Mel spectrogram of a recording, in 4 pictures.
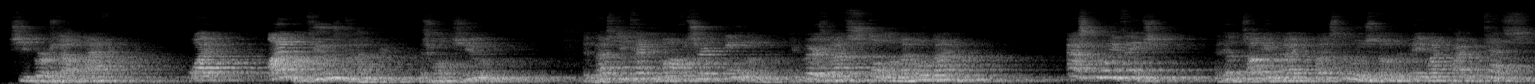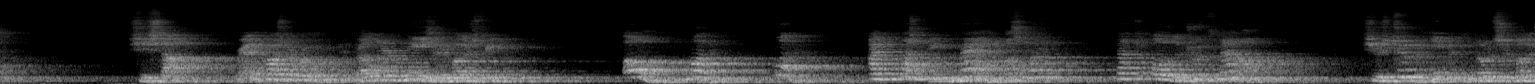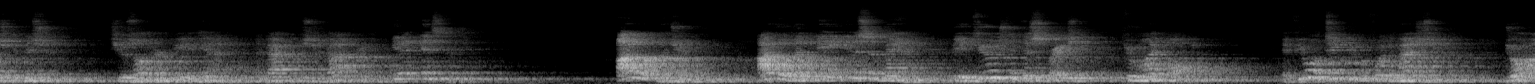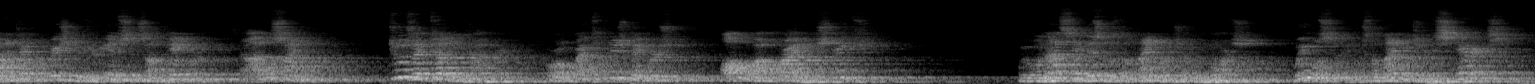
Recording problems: room echo; strong; dies away in 2.4 s
off-mic speech; far

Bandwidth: 15 kHz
